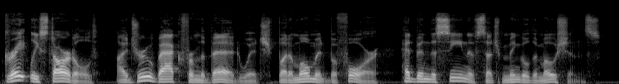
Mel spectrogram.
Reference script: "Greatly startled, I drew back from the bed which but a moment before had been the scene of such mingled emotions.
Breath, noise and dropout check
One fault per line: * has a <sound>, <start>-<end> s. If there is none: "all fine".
all fine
